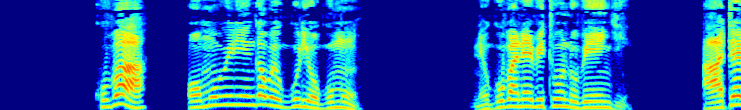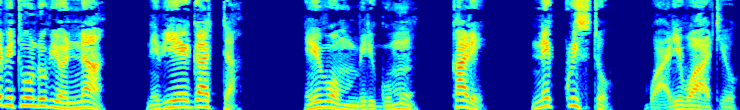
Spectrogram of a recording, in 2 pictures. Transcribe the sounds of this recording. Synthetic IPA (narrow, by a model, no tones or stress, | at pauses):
kuβa | o̞muβiɾiːŋɡawe̞ɡulio̞ɡumu | ne̞ɡuβane̞βituːnduβiːɲɟḭ | ate̞ːβituːnduβjo̞nːa | ne̞βje̞ːɡatːa̰ | ne̞βiβo̞ːmumβiɾiɡumu | kale̞̰ | ne̞kːɾisi̥to̞̰ | βwa̰ːliβwaːtjo̞̰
